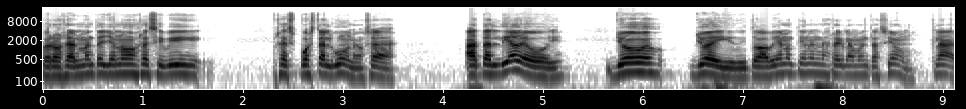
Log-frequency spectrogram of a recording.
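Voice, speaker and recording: Long, frequent pauses break up this man's moderate pace, his fairly high pitch held in fairly even intonation. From Dominican Republic. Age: young. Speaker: business manager; guest. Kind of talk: interview. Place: studio. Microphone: studio mic.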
